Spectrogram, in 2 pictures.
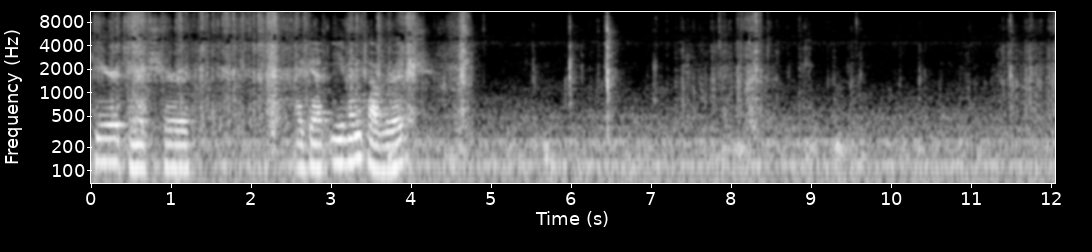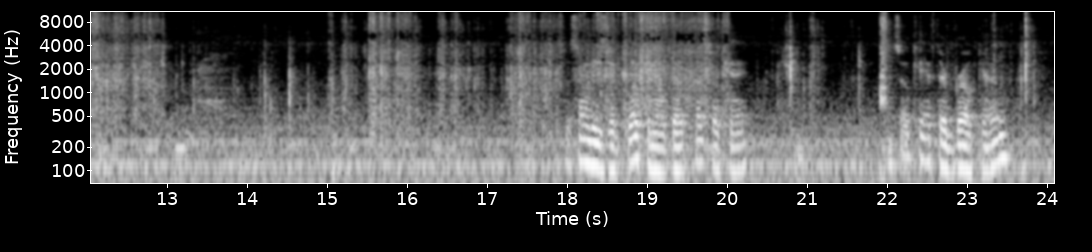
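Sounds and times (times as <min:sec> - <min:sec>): plastic sleeve crinkling: 0:00.0 - 0:24.0
steady low hum: 0:00.0 - 0:24.0.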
